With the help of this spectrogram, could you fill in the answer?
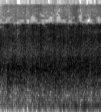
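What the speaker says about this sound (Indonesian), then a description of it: "Betul, tepuk tangan kalau gitu" Dense audience applause at a religious talk, a loud, steady wash of many hands clapping together without a break for the full two seconds.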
